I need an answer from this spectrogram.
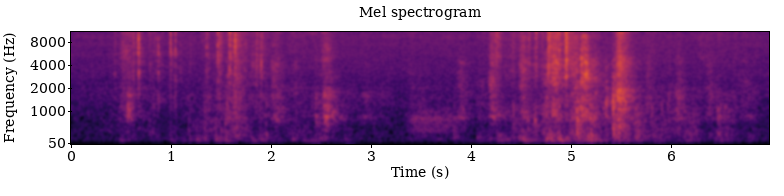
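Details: Two puppies, Ella and Duke, playing indoors; quick panting and scuffling with soft whimpers, bursts of activity clustered near the middle and end.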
